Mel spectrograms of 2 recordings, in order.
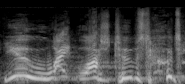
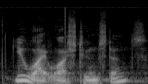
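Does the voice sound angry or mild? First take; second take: angry; mild. First: It is said in a fierce, angry tone. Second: It is said in a mild, gentle tone. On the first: The rebuke is given with righteous anger. The speaker calls it right. "I can just see the fire in his eyes" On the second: The rebuke is given without real anger. The speaker calls it wrong. "Is that the way you think it was?"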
